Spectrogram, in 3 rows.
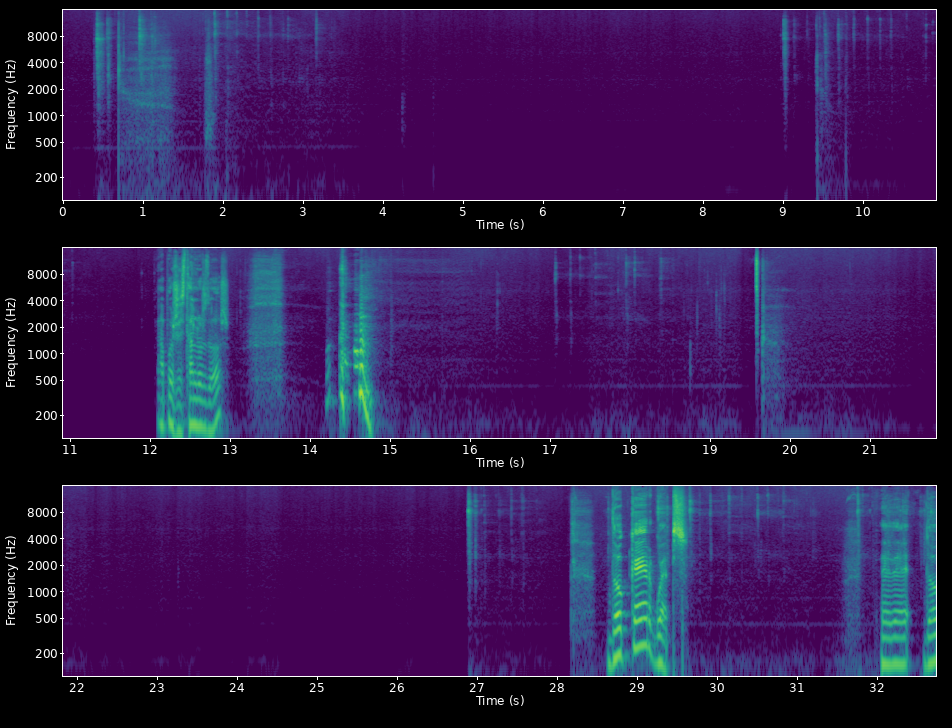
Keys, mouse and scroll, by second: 0.5 ctrl+p, 0.9 ctrl+a, 1.8 Delete, 2.1 Delete, 2.1-3.2 typing, 9.1 ctrl+p, 9.6 Left, 9.8 Left, 10.0 Left, 10.2 Left, 10.7 Left, 10.7 typing, 11.0 Return, 16.8-18.5 typing, 26.6-27.9 typing, 29.0-32.7 typing.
